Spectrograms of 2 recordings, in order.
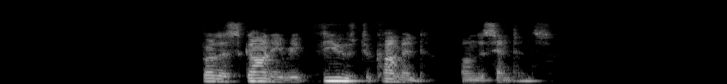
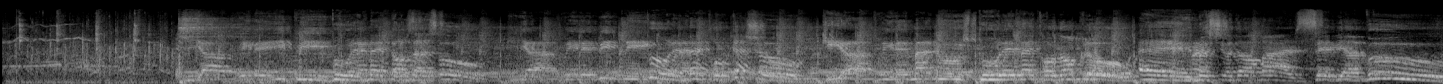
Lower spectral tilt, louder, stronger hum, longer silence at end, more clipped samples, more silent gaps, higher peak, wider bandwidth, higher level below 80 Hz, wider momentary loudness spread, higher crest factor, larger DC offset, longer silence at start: first, -6.5 dB/octave vs -4 dB/octave; about the same, -21 LUFS vs -22 LUFS; neither; first, 1.8 s vs 0 s; neither; first, 4.53-4.59 s vs none; first, -4 dBFS vs -8 dBFS; second, 7.4 kHz vs 14 kHz; second, -70 dBFS vs -44 dBFS; first, 20 LU vs 10 LU; about the same, 20 dB vs 16 dB; neither; first, 2.05 s vs 0 s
